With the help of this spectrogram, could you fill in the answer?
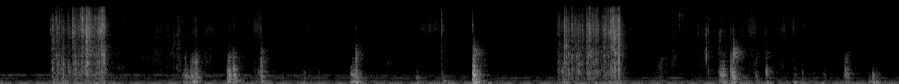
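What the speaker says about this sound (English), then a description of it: "Let's pull a couple cards on that revenge card." Tarot cards being shuffled and pulled from the deck, with brisk riffling bursts and softer taps and slides in between, close and clear and with no talking.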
